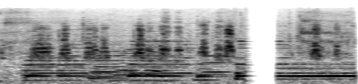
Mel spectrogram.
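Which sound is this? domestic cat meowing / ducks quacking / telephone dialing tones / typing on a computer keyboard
ducks quacking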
